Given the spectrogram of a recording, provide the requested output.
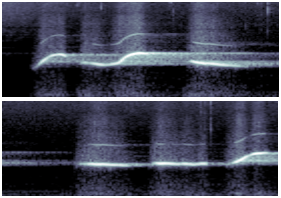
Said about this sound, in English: We close in on the end of the hall, aiming for a similarly rust-colored door that's nameplate reads X-SPLSH. And we hear it whistling.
